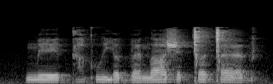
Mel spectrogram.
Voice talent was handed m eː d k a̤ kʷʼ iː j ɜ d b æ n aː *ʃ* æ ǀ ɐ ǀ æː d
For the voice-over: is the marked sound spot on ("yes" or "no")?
yes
